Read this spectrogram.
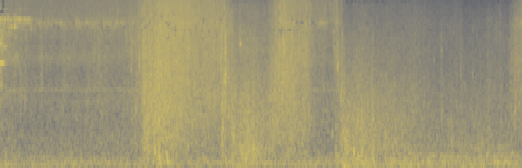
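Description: Water splashes as a swimmer paddles and dives.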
